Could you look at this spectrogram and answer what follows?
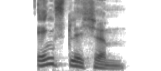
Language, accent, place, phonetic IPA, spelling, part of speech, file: German, Germany, Berlin, [ˈɛŋstlɪçm̩], ängstlichem, adjective, De-ängstlichem.ogg
- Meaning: strong dative masculine/neuter singular of ängstlich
